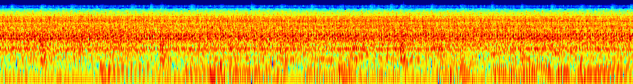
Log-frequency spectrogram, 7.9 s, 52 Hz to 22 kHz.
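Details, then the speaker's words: Lexus IS350 with bent radiator support, cold idle after coolant top-up and bleeding, cap back on, temperature gauge being watched: steady low drone with slight uneven tapping; normal idle. "I'm gonna let this idle for a bit I'm gonna check the temperature gauge and I'm gonna see if everything's working all proper"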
